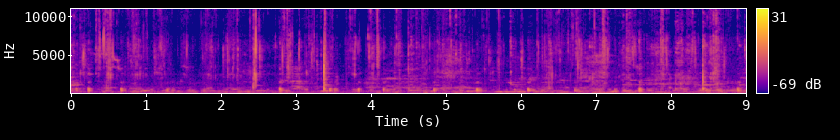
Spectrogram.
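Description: Jamaican white grater cake mixture being stirred by hand, giving soft, irregular wet scraping and light clinks against the bowl, quiet and close, with a voice speaking intermittently over it.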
